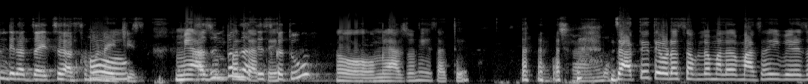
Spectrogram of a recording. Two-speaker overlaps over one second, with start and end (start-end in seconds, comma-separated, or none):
none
